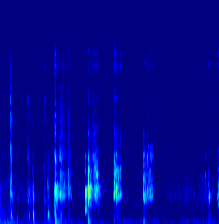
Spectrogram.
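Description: A leaf rake scraping wet leaves across a concrete yard in a few short strokes, each a brief rustling scrape, with a quieter stretch near the end.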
